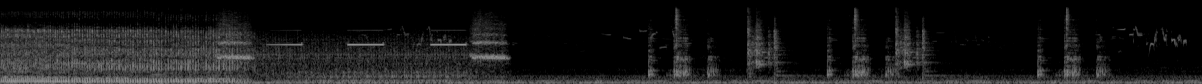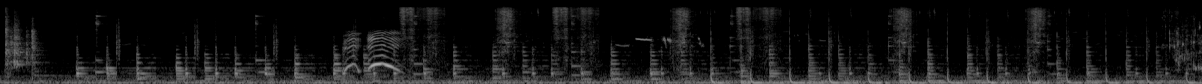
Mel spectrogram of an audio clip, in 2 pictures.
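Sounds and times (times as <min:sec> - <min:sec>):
reversing alarm beeping: 0:02.3 - 0:05.2.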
